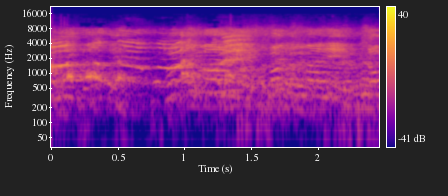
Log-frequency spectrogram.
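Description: Excited crowd shouting and chattering over one another, with high-pitched shouts and squeals in the first second.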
